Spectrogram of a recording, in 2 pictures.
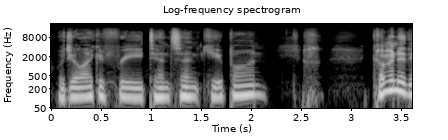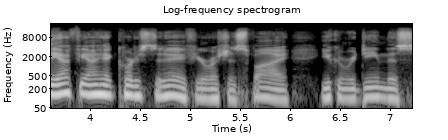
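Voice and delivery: loud, hammed-up ad pitch; loud joking advert read; mock ad announcer. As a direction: sell the spy coupon like a cheesy commercial. Mock FBI ad for Russian spies.

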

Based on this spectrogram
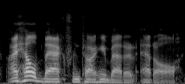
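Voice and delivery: normal talking voice

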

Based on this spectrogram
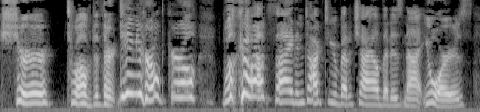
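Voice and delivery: loud, high-pitched mock agreement; mock-agreeable doctor. Doctor agreeing to a teenager's request, mockingly loud. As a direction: play an implausibly obliging doctor, loudly. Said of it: "a doctor would be like".

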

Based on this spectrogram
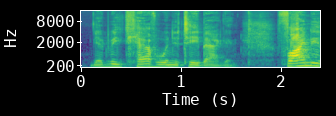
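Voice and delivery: ordinary talk, nothing marked

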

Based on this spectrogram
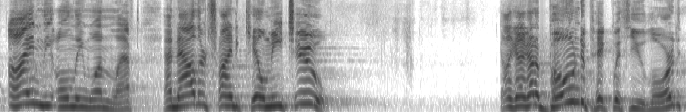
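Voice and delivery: aggrieved complaint. Acted. Elijah complaining loudly to the Lord, aggrieved. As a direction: pour out the grievance, building heat.

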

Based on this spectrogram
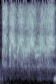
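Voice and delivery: soft unvoiced pss pss of engineers whispering; imitated whispering. Engineers whispering in the booth, soft pss sounds. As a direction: hiss it like people whispering behind glass. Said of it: "like, going".

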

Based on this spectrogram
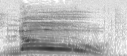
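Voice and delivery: sudden loud "No!" cutting in; shouted no. Retold or imitated. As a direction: shut it down with a loud "No!". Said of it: "the other brother goes".

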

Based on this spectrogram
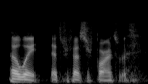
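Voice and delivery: normal talking voice

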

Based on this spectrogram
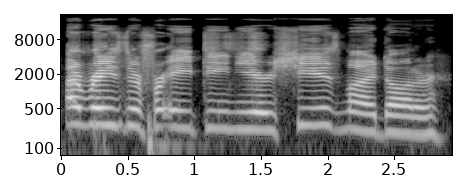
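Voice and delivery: high, slow, hammed-up plea; mock daytime TV drama. Friend playing a Maury guest, hammed-up pleading. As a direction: plead like a talk-show guest.

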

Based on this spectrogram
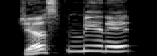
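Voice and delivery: high, polite call from inside; polite call through door. Acted. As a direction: call out politely, still friendly. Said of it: "hollered again, this time less polite".

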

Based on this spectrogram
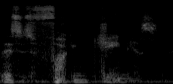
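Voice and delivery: hushed awed whisper. Retold or imitated. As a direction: breathe it out, amazed. Whispered reaction retold.

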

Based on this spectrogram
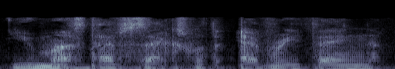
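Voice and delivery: put-on temptress voice. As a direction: ham up a wild-child adviser. Voicing the character's advice.

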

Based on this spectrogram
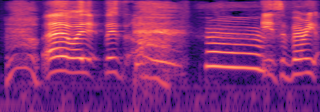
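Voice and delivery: high, loud laughing stammer. Real, not acted. Host cracking up while trying to restart the sonnet talk, laughing.

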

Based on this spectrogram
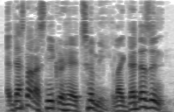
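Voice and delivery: ordinary talk, nothing marked

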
